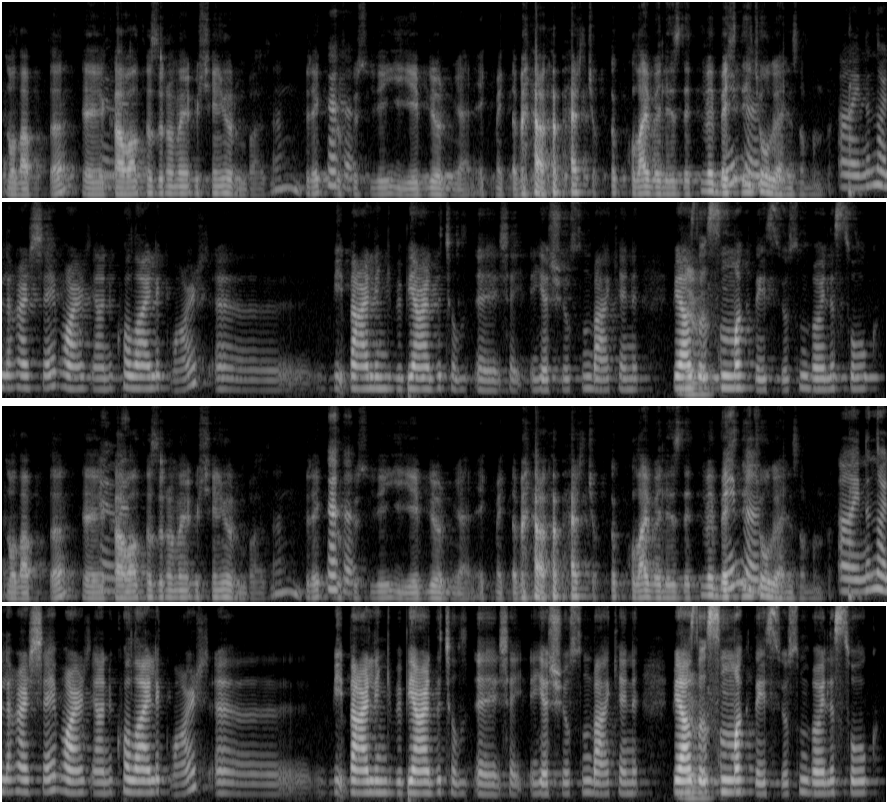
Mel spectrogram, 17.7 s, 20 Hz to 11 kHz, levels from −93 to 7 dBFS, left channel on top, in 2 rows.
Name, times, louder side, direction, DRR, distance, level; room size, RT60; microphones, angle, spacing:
voice 1, 0.0-3.2 3.7-4.8 5.1-8.2 15.7-15.9, left 1 dB, 10° left, 10 dB, 1.1 m, -36 dB
voice 2, 1.0-1.3 3.3-3.6 7.2-7.6 8.4-11.9 12.2-15.2 15.6-17.5, right 5 dB, 85° right, 14 dB, 0.9 m, -31 dB
20.0 x 9.2 x 6.0 m, 0.41 s
head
